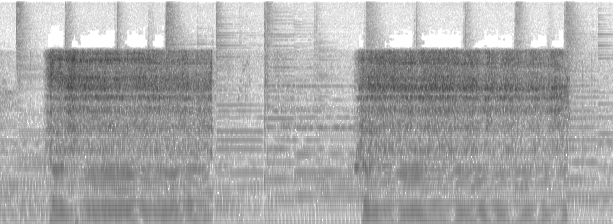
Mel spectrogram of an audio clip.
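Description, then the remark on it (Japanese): Two long, loud blasts of a steam whistle, each holding a steady, rich tone for about two seconds with a short pause between, and no voices. “汽笛の音です”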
